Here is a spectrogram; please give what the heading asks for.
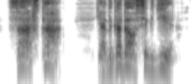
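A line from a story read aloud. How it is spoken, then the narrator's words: Dramatic whisper. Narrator (Russian): страшным шепотом говорит Зука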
